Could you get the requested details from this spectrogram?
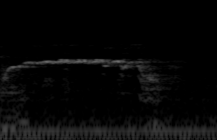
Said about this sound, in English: I've been wanting a riding horse, you know. Yes. Well, I've got one and didn't know it.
